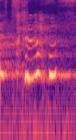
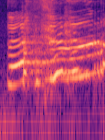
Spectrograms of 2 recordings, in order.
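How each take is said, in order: First: "Terus" with a trilled Indonesian r; rolled r. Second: "Telur" with a clear l sound, high and laughing; mispronounced r. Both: Shown as a demonstration. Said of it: "Saya susah R dan R".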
